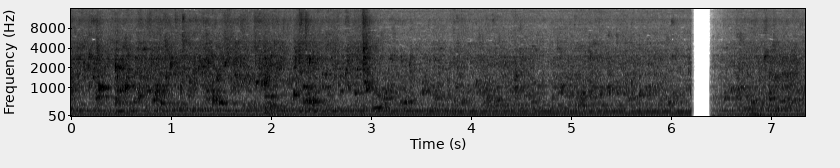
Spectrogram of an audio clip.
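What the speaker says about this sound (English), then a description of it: "Wash your hands." Hands are washed under a running tap, with a steady hiss and splash of water continuing throughout, fairly quiet, and a brief break near the end.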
